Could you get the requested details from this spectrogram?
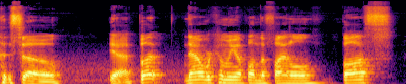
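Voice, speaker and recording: A man's voice: medium pitch, unhurried. A man giving casual commentary on a video game speedrun. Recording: clear game noise behind voice.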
